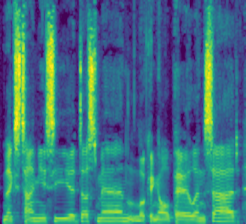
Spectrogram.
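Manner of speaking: sing-song recited verse, music-hall lilt; cheery recitation of a Cockney ditty; comic song recital. Acted.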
